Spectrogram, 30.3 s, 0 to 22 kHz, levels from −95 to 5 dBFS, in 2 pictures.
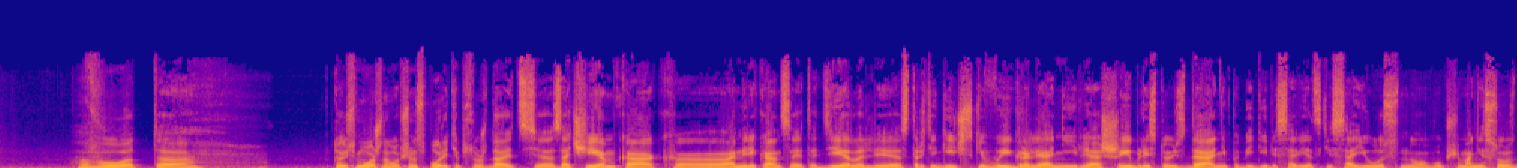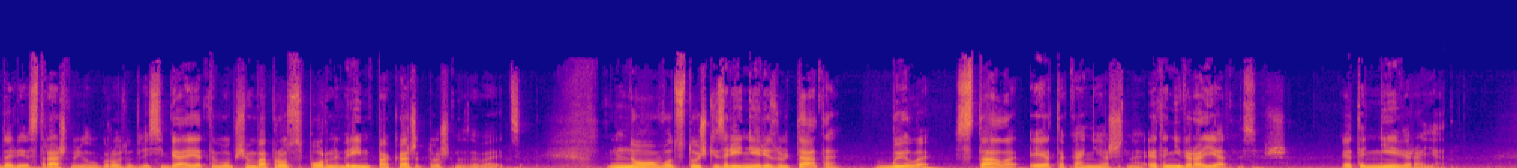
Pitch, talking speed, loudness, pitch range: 100 Hz, 115 wpm, -19 LUFS, 85-115 Hz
